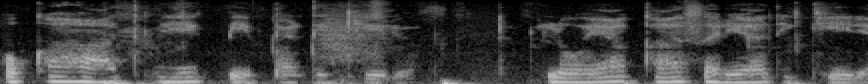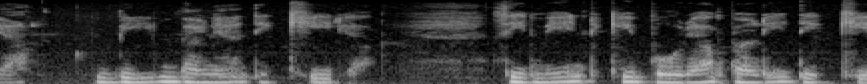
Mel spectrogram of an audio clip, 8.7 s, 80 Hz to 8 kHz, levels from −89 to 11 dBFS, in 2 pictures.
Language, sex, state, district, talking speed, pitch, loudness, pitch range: Rajasthani, female, Rajasthan, Nagaur, 150 wpm, 145 Hz, -21 LUFS, 130-160 Hz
